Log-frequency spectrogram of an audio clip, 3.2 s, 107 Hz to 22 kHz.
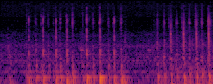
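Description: Fingers tap letters on a computer keyboard while setting up a Linux Mint 21.2 Cinnamon desktop, a steady run of close, crisp keystrokes with a short pause in the middle.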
